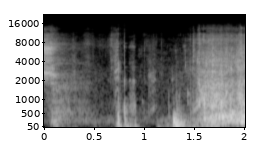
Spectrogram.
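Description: Water splashes and laps against the side of a boat.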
